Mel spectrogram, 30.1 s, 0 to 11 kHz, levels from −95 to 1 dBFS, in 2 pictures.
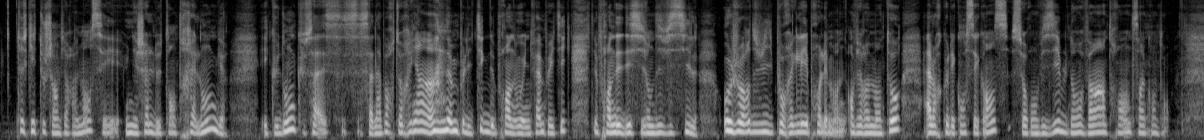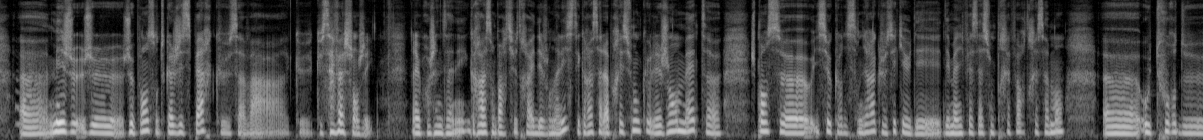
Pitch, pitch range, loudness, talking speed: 185 Hz, 175-210 Hz, -27 LUFS, 225 wpm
